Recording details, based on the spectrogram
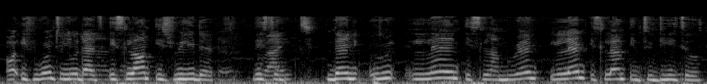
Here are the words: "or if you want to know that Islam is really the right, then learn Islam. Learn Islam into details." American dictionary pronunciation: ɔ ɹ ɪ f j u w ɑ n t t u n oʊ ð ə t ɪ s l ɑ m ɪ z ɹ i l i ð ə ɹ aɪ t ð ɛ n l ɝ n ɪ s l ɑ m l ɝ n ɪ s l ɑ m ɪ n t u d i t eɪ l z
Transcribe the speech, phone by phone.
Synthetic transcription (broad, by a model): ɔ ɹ ɪ f j u w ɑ n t t u n oʊ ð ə t ɪ s l ɑ m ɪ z ɹ i l i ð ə l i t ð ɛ n l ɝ n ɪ s l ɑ m l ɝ n ɪ s l ɑ m ɪ n t u d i t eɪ l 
